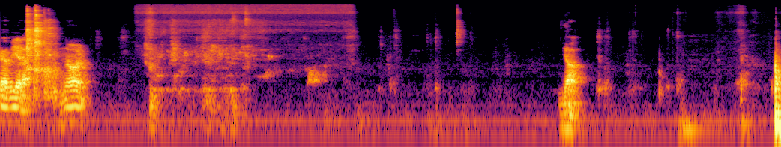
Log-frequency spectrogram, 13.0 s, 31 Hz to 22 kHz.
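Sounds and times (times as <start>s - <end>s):
speech: 0.0s - 1.6s, 2.4s - 2.7s, 9.4s - 9.7s
water pouring from a tap into a small drinking glass: 2.2s - 6.0s.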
